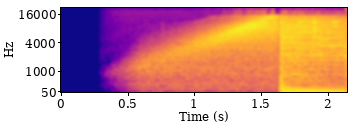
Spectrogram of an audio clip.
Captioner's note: swoosh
